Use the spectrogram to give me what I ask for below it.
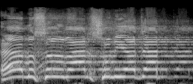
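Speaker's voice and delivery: very high-pitched calling out.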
